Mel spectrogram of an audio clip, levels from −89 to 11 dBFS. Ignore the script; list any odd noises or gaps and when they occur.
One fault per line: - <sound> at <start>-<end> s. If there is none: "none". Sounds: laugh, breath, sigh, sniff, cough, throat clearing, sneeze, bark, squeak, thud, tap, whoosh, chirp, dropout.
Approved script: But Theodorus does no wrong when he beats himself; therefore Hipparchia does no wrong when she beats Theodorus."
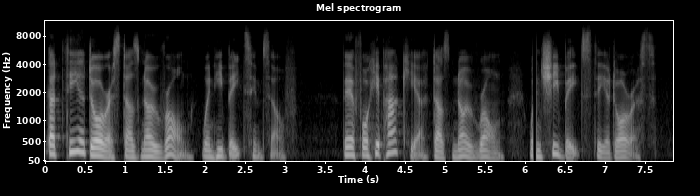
- dropout at 6.1-6.1 s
